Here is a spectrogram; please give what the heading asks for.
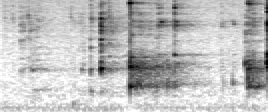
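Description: household object, glasses clinking

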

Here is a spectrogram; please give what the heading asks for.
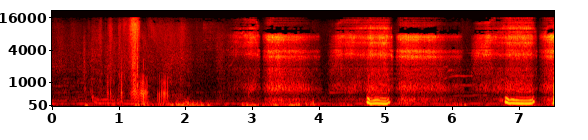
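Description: animal, pet snoring

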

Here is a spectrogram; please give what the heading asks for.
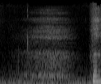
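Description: human body sound, sneeze

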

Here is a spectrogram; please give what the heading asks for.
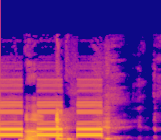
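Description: sound effect, alarm sound effect

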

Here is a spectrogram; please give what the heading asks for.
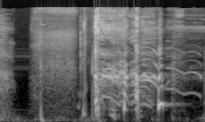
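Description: human body sound, sharp nasal sniff

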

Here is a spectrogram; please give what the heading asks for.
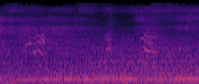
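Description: animal, cat meowing outside

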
